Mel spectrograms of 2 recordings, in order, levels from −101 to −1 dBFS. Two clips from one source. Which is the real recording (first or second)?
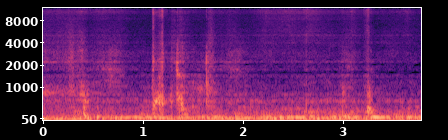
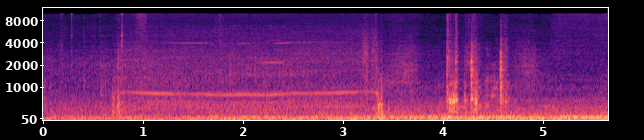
second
